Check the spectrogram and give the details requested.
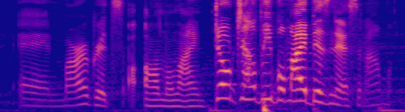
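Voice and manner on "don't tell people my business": shrill, loud, mock upset screaming. Retelling a phone call where Margaret screams: imitating Margaret screaming. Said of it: "they can hear Margaret screaming a-, at me from the phone".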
